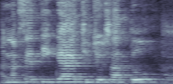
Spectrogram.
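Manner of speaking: ordinary talk, nothing marked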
